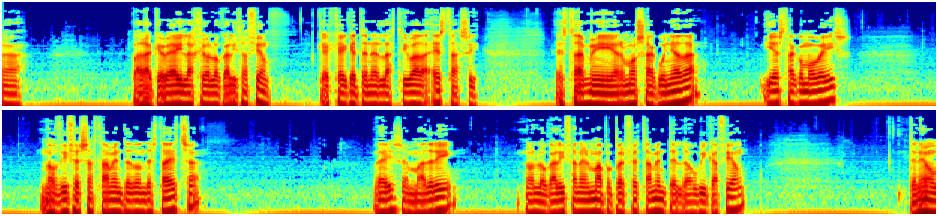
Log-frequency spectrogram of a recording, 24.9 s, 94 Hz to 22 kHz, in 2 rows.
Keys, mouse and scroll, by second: 5.9-6.5 scroll up 2, 7.2 click, 14.6-15.2 scroll up 2, 16.2-17.5 scroll down 3, 18.1-19.6 scroll up 2, 19.8-21.1 drag, 21.7-22.2 scroll down 1, 22.5-23.2 scroll up 1, 24.6 click.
